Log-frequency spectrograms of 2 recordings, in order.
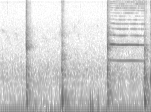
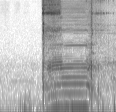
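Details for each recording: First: Craftsman riding mower with a Kohler engine and a charged battery: sharp single clicks at the key with a low hum and no cranking; starter suspected seized, not confirmed. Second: Replacement starter for a Craftsman riding mower with a Kohler engine, bench-tested: a sharp click as the drive gear throws up to engage, a short even whir, then a click as it retracts. Normal starter engagement, unlike the stuck original.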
